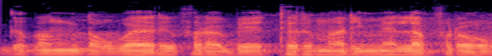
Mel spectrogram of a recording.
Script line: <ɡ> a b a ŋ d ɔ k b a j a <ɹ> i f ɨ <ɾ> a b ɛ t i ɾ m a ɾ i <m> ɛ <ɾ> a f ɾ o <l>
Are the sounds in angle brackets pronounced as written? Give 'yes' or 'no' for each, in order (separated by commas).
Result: yes, no, yes, yes, no, no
